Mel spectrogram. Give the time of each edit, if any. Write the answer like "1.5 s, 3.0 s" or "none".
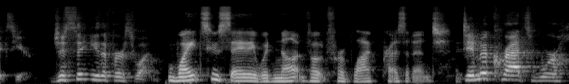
1.5 s, 4.6 s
